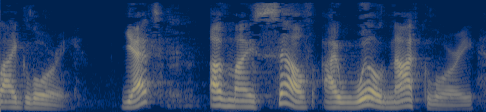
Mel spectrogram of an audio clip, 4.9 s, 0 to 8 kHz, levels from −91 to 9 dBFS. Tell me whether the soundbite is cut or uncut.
uncut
